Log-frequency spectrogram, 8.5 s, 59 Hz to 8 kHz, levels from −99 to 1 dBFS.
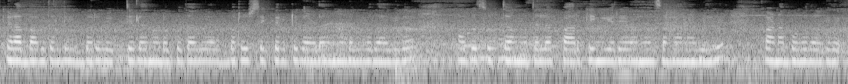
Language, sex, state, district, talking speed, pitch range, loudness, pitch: Kannada, female, Karnataka, Mysore, 125 wpm, 225-235 Hz, -14 LUFS, 230 Hz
